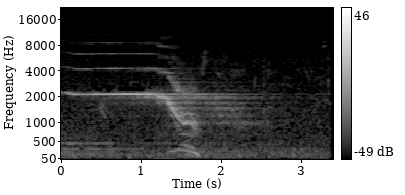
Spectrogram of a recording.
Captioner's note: elk bugles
